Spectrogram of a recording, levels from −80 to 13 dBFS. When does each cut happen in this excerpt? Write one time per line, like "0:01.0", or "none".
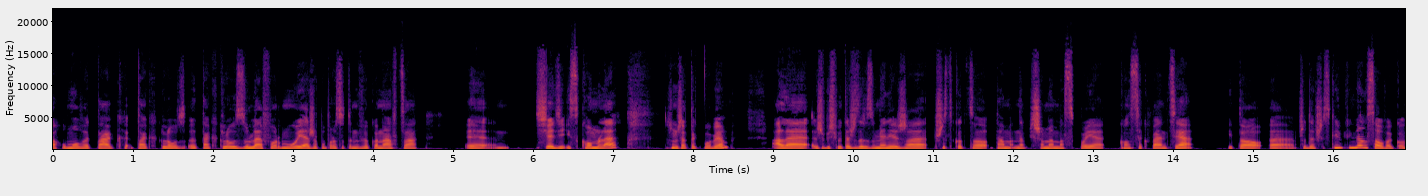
none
